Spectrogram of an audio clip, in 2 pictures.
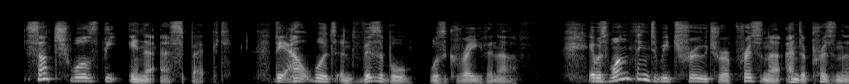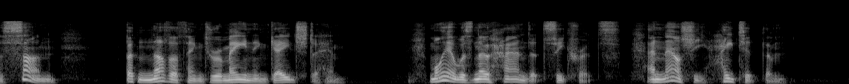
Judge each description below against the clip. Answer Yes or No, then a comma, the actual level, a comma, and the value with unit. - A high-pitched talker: No, low, 115 Hz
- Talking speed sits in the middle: Yes, average, 160 wpm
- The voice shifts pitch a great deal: Yes, wide, 7.6 semitones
